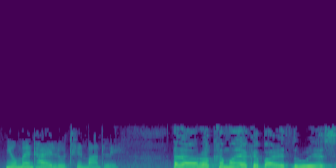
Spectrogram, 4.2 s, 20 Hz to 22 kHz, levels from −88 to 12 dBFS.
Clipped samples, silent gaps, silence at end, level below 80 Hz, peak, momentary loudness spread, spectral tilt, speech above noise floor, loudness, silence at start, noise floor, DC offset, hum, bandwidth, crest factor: under 0.1%; none; 0 s; -66 dBFS; -8 dBFS; 11 LU; -5.5 dB/octave; 28 dB; -24 LUFS; 0.1 s; -52 dBFS; under 0.1%; none; 5.8 kHz; 18 dB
